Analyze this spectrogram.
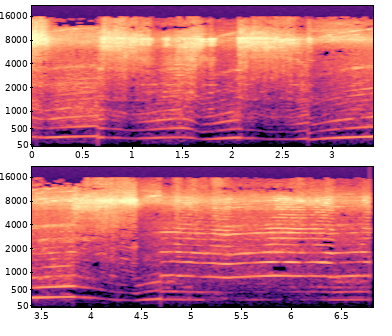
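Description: Corded electric hand planer shaving the surface of a log. Its motor whine sags in pitch and recovers several times as the blades bite into the wood, over a hiss of flying chips.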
